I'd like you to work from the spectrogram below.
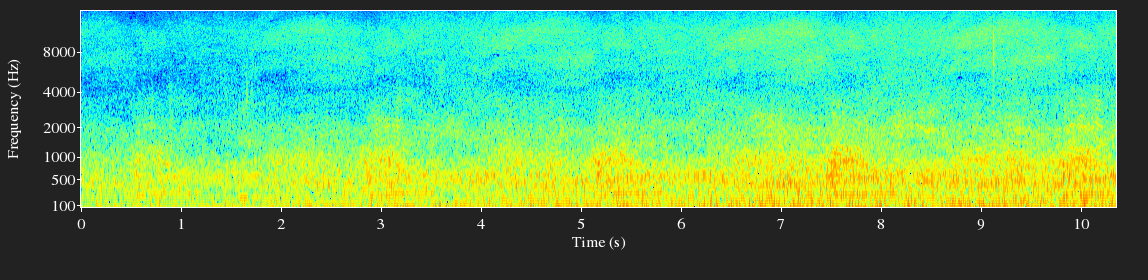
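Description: Steady whooshing of a RowErg rowing machine flywheel during light warm-up strokes, a continuous airy rush that swells gently with each stroke in an even rhythm.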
